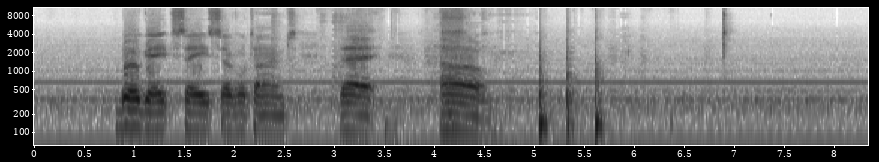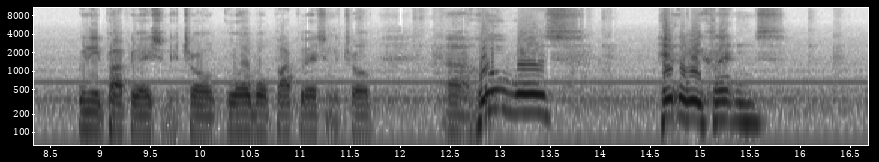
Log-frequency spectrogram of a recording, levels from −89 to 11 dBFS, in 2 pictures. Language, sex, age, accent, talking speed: English, male, 50-69, American, 70 wpm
